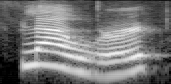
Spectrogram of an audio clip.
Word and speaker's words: flour: Notez au passage que flower, la fleur, et flour, la farine, ont beau avoir deux orthographes différentes, ces deux mots se prononcent exactement de la même façon.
